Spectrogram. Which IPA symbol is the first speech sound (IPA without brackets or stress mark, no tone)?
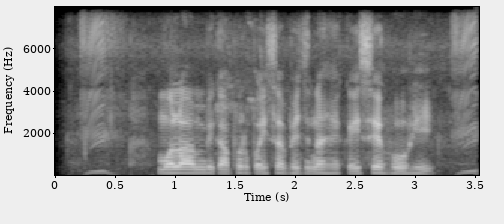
m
